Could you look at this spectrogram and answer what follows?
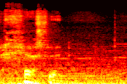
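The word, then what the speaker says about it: chesed: One of the most strategic words I think in the first covenant is the word hassid.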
